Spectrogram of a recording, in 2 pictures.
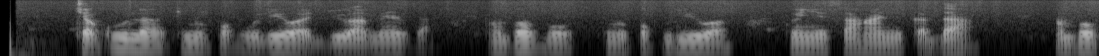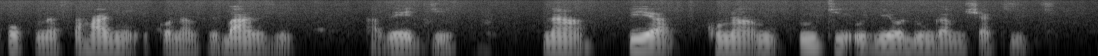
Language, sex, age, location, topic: Swahili, male, 18-24, Mombasa, agriculture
